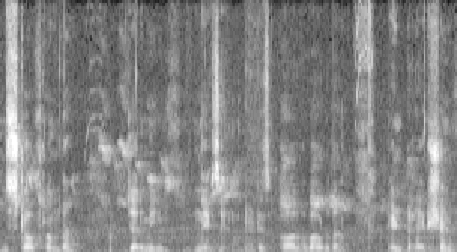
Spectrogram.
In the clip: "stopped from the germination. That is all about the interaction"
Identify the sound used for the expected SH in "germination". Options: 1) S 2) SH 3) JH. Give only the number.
1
